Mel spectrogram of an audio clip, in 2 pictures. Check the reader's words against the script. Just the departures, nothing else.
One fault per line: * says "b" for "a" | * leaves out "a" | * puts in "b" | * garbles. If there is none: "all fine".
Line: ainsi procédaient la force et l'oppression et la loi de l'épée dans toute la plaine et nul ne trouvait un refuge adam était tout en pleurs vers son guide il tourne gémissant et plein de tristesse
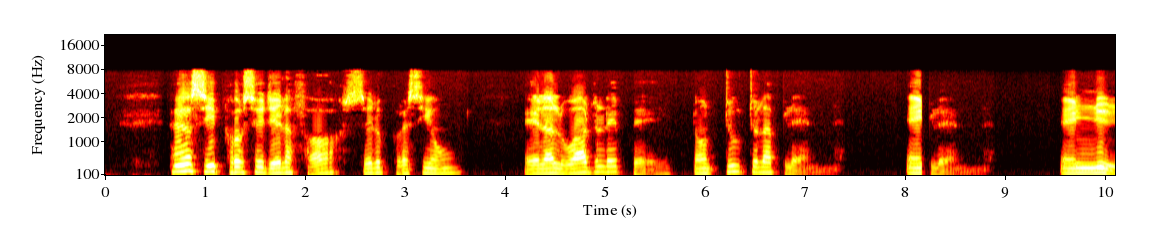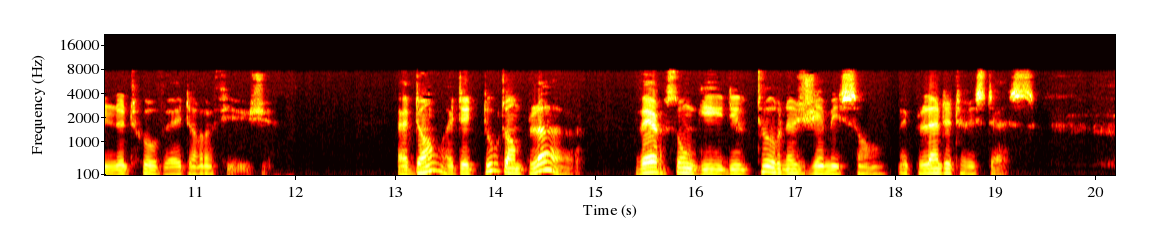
* puts in "plaine et"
